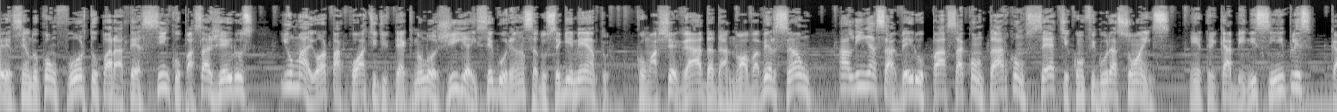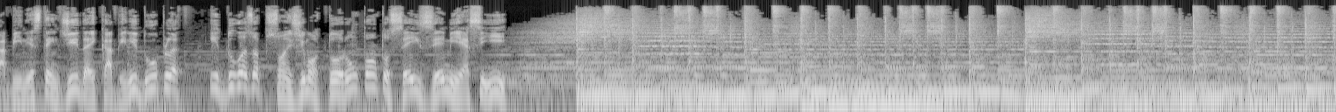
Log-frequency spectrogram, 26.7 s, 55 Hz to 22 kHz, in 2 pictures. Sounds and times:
Speech: 0.0 - 18.5
Music: 0.0 - 26.7.

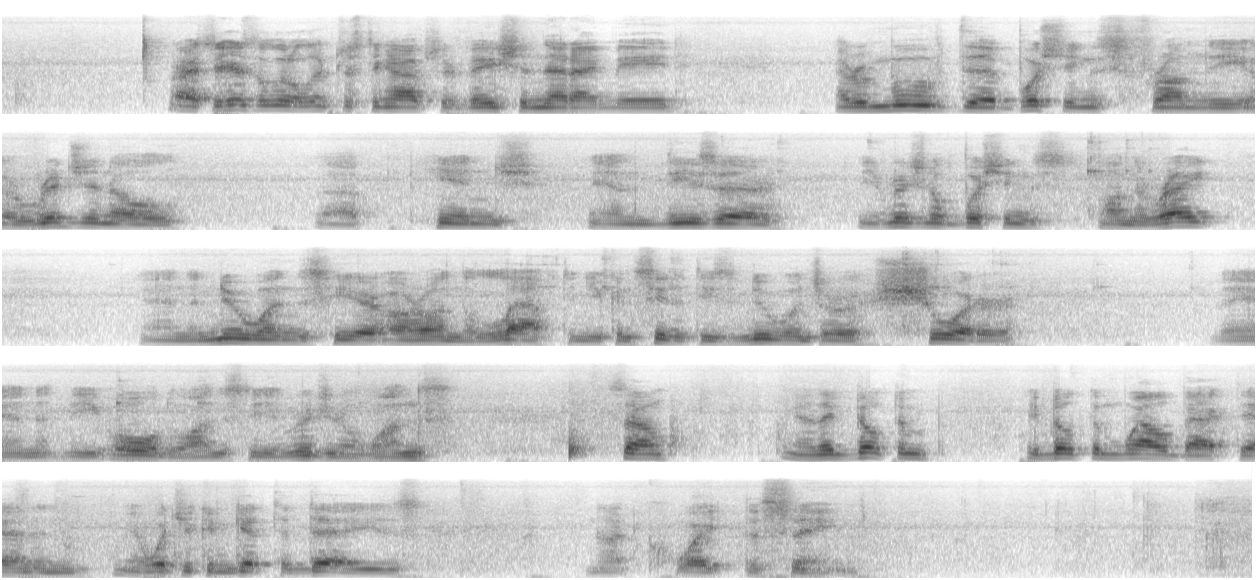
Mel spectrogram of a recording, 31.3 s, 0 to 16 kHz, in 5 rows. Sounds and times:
Speech: 0.7 - 3.5, 4.2 - 7.2, 7.8 - 12.4, 13.2 - 17.6, 18.6 - 21.1, 21.8 - 27.2, 28.0 - 29.4.

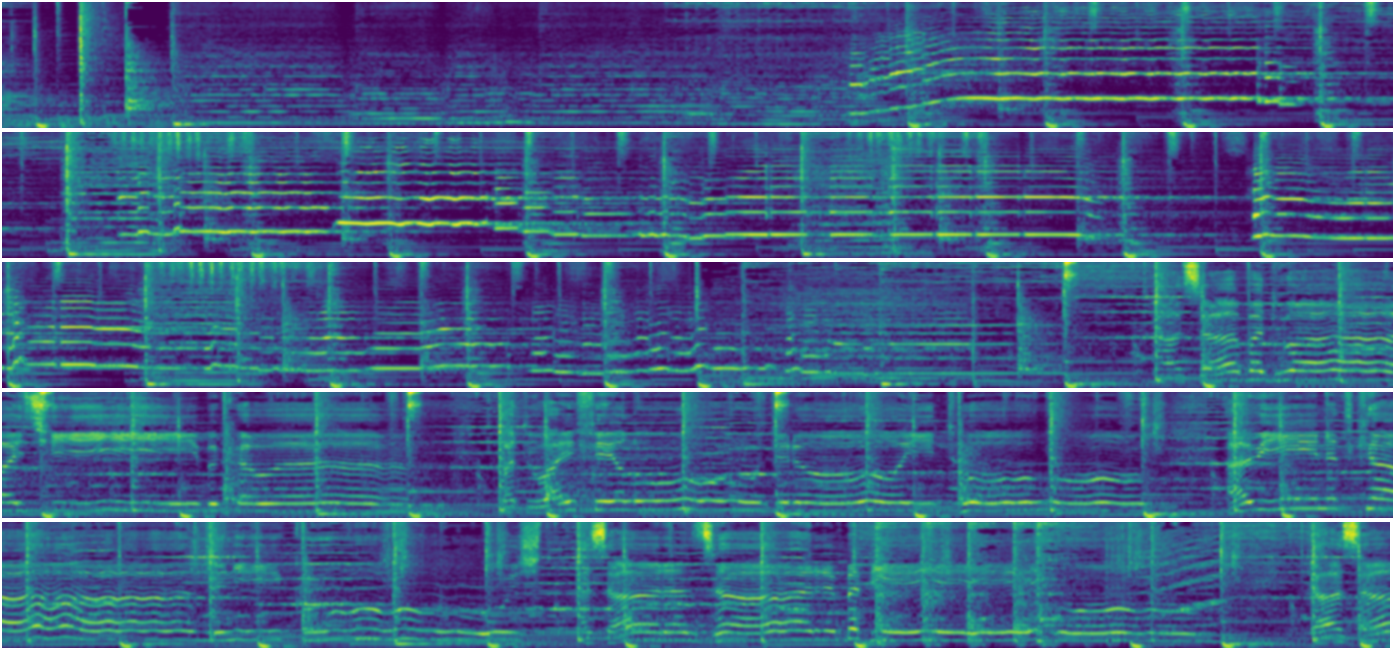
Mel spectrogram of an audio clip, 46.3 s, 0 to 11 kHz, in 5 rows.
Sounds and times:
Blues: 0.0 - 46.3.

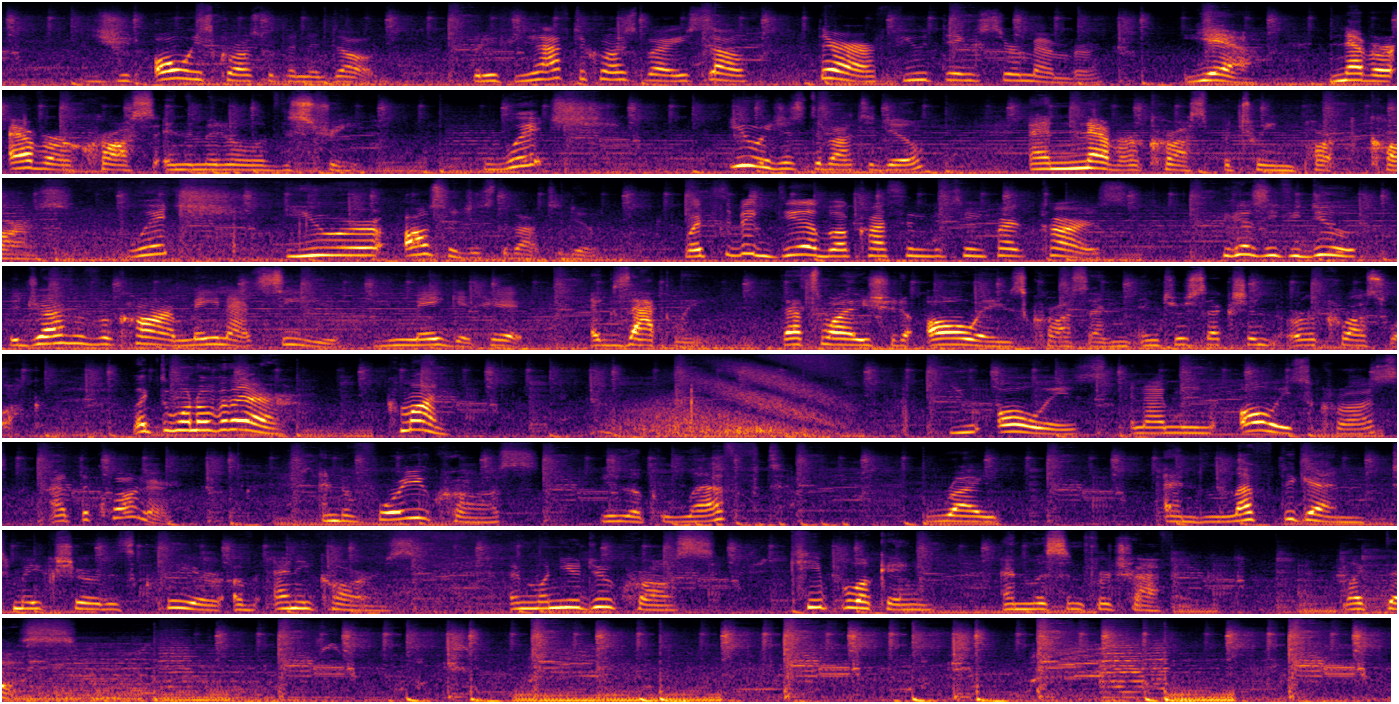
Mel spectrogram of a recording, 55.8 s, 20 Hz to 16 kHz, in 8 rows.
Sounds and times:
Music: 0.0 - 55.7
Speech: 0.4 - 30.2, 32.6 - 35.8, 36.4 - 38.8, 39.5 - 39.9, 40.7 - 47.9, 48.6 - 49.2.

